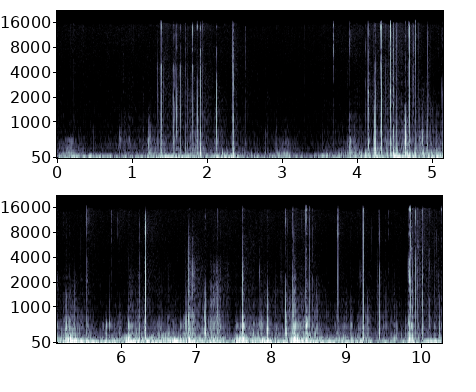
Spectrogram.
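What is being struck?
Urethane foam sponge.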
